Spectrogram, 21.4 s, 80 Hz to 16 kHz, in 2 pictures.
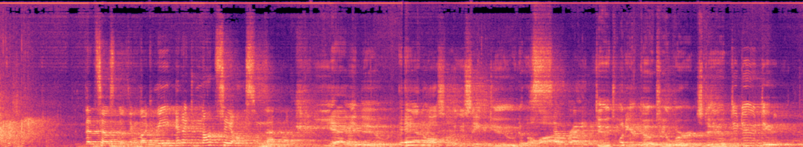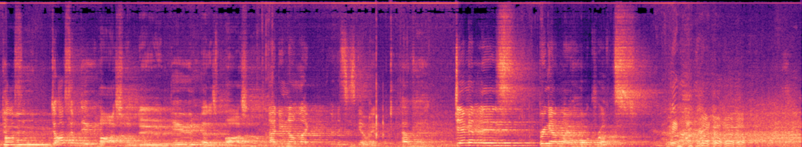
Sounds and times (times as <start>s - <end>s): Speech: 1.2s - 19.2s.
